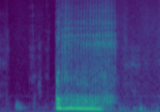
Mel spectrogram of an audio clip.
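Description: A man's voice holding one drawn-out word at a steady low pitch with a rough, growl-like edge for almost a second, starting about a second in, then trailing off into breath.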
